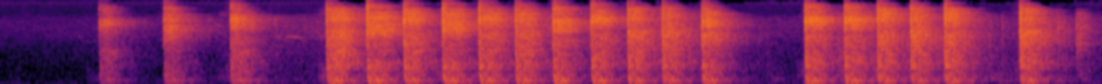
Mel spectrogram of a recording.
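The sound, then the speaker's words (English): A door knocker is rapped on a pillared mansion door. A few sharp, separate knocks come first, then two long runs of rapid, even knocks with a brief pause between them. “uses the door knocker.”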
